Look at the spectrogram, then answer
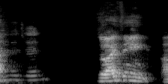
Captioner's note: laughing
